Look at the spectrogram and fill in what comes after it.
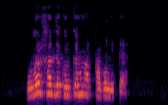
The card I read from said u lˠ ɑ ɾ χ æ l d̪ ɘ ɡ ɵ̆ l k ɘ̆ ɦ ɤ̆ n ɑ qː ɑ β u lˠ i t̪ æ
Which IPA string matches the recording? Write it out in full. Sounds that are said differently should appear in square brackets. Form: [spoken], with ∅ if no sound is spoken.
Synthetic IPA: u lˠ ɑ ɾ χ æ l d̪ ɘ [k] ɵ̆ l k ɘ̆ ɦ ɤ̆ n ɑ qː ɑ β u lˠ i t̪ æ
